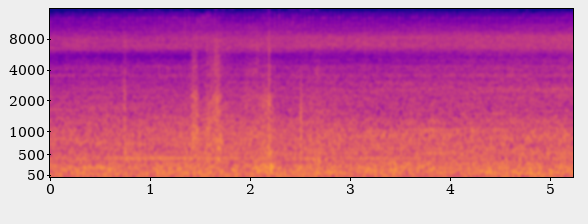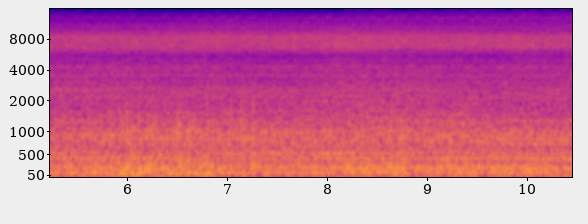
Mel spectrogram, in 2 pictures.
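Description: Steady low rumble of vehicle noise, with a few faint clicks and a short knock about two seconds in.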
